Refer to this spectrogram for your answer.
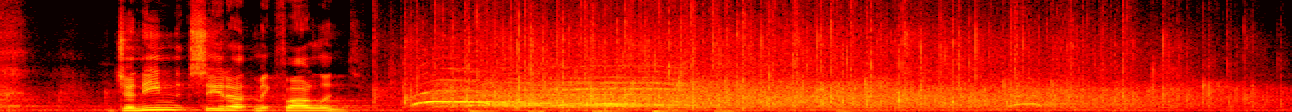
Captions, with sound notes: Janine Sarah McFarland. (AUDIENCE APPLAUDING)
